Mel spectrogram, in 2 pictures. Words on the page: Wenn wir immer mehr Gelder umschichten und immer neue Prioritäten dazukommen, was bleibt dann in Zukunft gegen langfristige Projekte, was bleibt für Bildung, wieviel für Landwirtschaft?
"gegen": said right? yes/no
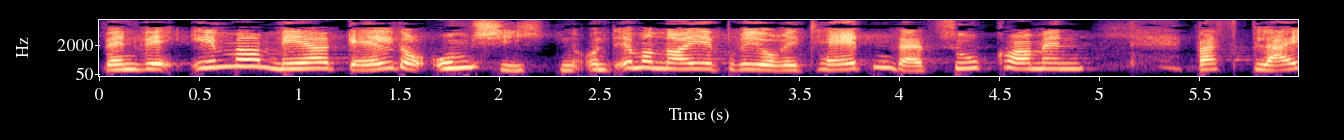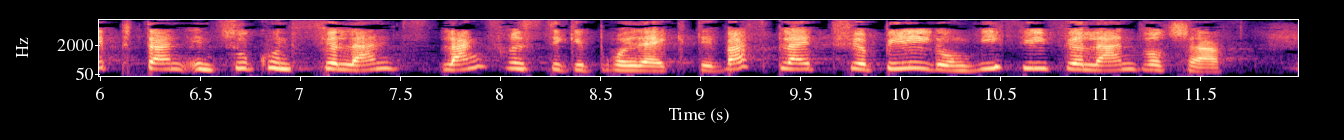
no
